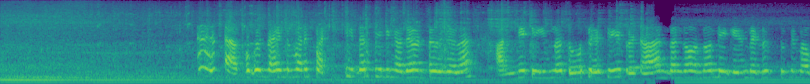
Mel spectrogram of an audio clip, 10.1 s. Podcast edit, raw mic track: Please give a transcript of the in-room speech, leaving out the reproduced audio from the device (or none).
none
